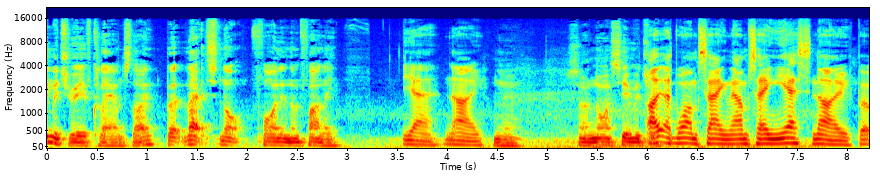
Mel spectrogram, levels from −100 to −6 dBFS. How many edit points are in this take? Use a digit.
1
